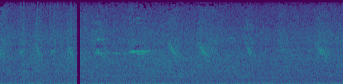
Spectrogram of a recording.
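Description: A bird calling with repeated short, falling chirps, about one a second, over a low steady rumble. The sound drops out for an instant about a second in.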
